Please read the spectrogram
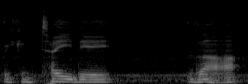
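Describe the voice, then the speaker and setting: A young man with a softened Scottish accent, thinking aloud as he works through a live game development stream. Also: fairly even intonation, slow, background noise. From Scotland. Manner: thinking aloud while working, low-key. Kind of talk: live coding stream talk.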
